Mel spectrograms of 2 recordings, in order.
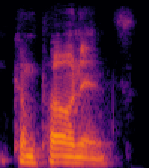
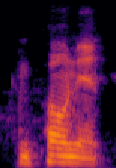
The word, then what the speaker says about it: component: that sounded really good components content yes now um the most common american accent will not pronounce the t at the end of words especially uh yeah words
